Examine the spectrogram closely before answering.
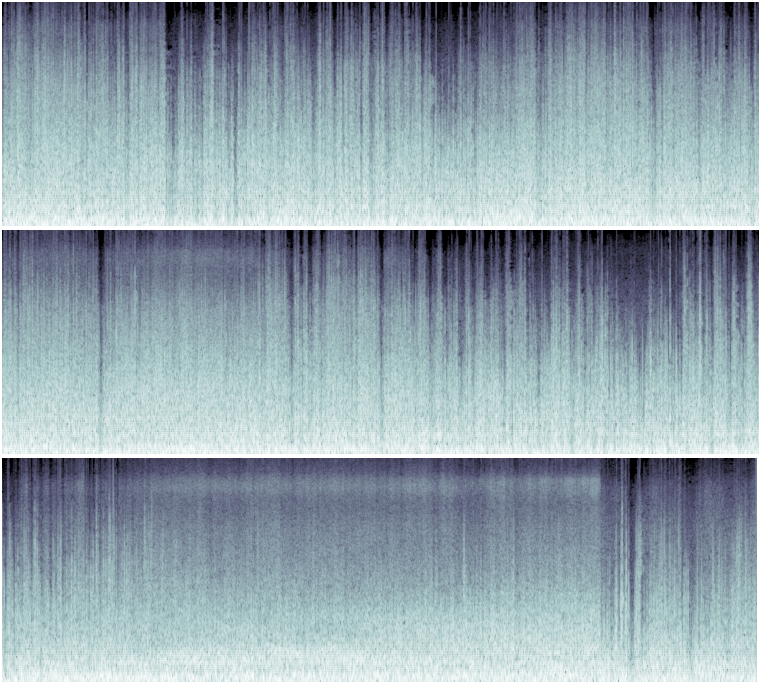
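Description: Strong wind roars and buffets steadily outdoors.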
